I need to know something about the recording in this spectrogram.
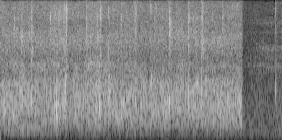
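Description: Audience applauding, a dense patter of many hands clapping that cuts off suddenly near the end.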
